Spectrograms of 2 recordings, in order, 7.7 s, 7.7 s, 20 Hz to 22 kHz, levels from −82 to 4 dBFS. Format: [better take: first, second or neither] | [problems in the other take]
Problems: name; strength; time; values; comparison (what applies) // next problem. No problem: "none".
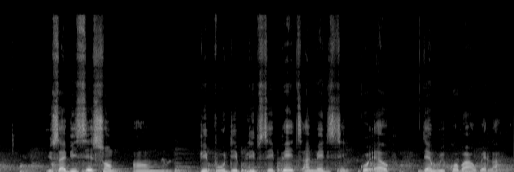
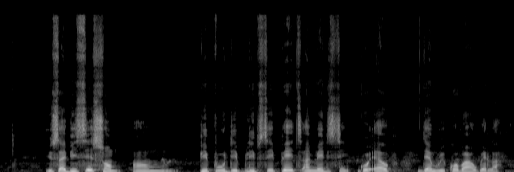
second | background sound (Walk, footsteps); 13 dB below the speech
